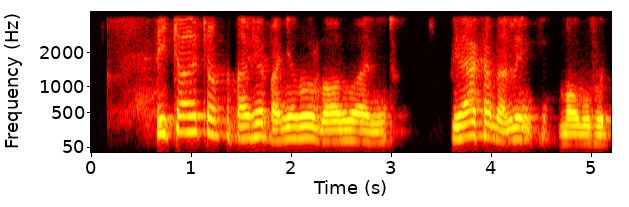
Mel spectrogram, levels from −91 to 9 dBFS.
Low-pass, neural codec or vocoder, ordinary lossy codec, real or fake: 3.6 kHz; codec, 16 kHz, 1.1 kbps, Voila-Tokenizer; none; fake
